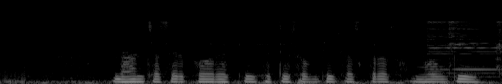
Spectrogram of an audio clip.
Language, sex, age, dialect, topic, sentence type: Bengali, male, 25-30, Jharkhandi, agriculture, question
